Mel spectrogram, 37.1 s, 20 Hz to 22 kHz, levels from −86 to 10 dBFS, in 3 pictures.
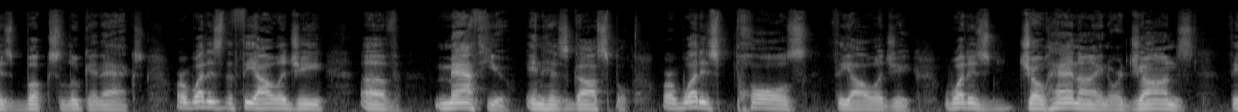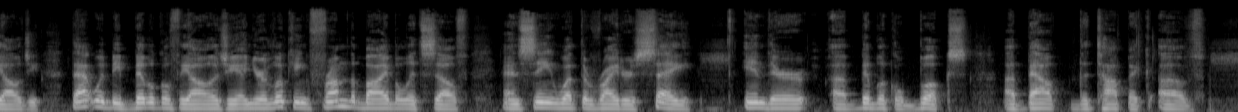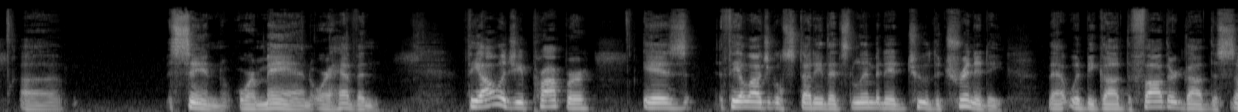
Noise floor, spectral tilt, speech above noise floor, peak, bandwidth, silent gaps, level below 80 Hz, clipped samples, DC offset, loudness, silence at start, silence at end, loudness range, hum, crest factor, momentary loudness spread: -63 dBFS; -6 dB/octave; 37 dB; -8 dBFS; 16 kHz; none; -62 dBFS; under 0.1%; under 0.1%; -26 LUFS; 0 s; 0 s; 4 LU; none; 18 dB; 13 LU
